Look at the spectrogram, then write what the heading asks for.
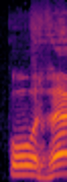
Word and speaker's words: कारो: इसी तरह से ल का उच्चारण भी र के रूप में होता है। काला, तो इसको ब्रज में कहेंगे कारो। पीला, तो इसको कहेंगे पीरू।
